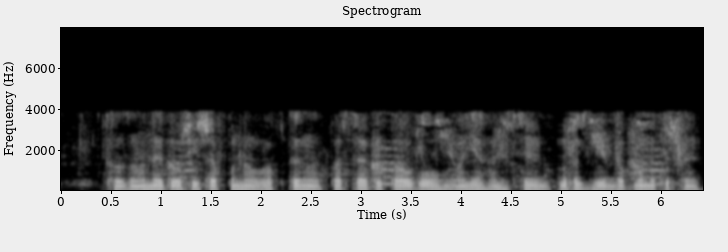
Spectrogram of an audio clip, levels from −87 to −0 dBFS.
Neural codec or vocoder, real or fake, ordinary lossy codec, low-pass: vocoder, 24 kHz, 100 mel bands, Vocos; fake; AAC, 16 kbps; 7.2 kHz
